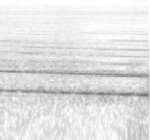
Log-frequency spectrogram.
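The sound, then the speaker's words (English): A tornado warning civil defense siren in Tulsa, Oklahoma, played every Wednesday at noon, holds a steady, sustained wail whose pitch sags slightly over the short stretch, with no voices present. “And every Wednesday at noon, they play this siren.”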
